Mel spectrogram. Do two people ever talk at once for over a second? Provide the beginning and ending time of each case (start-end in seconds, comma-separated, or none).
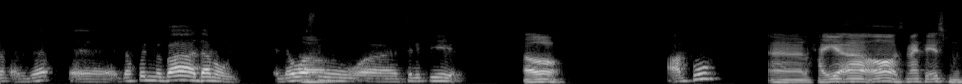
none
